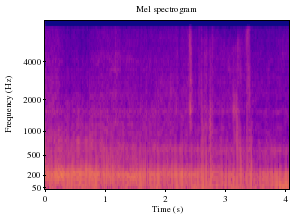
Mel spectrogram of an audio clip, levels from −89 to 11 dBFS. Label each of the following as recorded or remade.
remade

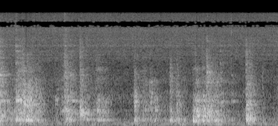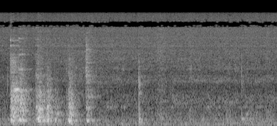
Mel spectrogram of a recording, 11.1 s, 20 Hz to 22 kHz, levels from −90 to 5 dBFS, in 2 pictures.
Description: remade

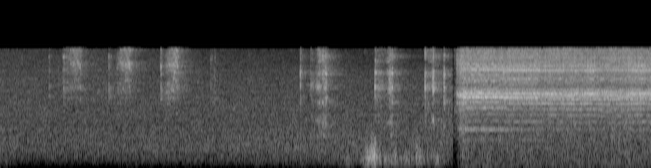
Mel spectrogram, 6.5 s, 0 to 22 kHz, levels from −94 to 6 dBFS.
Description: remade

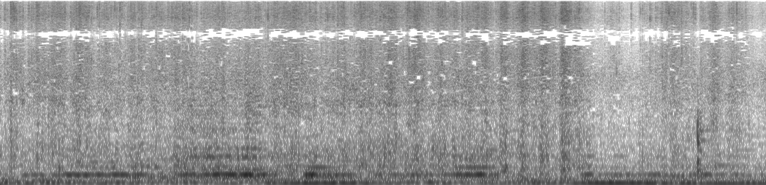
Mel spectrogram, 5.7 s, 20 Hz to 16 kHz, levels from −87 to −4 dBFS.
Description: recorded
